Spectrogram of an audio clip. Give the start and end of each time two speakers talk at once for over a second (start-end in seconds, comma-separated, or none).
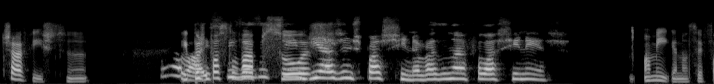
1.8-3.4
